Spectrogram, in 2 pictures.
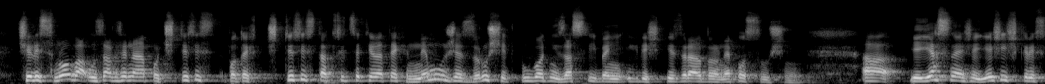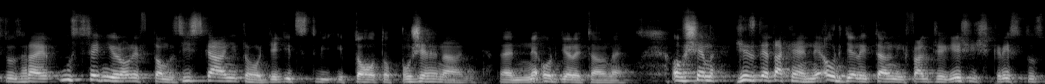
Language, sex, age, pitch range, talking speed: Czech, male, 40-59, 130-185 Hz, 135 wpm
